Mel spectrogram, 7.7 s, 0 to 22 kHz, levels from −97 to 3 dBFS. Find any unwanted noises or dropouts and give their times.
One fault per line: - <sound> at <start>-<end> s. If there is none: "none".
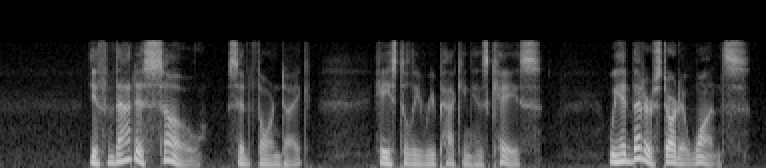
none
